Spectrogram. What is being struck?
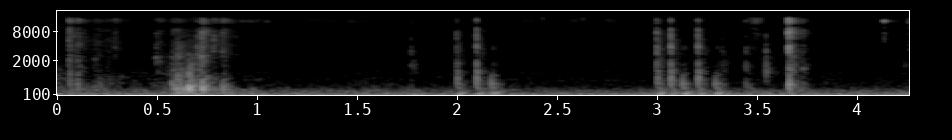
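Plastic laptop keyboard.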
